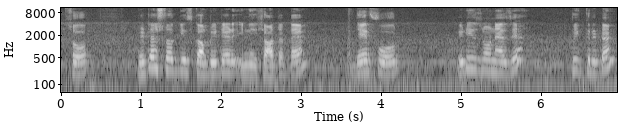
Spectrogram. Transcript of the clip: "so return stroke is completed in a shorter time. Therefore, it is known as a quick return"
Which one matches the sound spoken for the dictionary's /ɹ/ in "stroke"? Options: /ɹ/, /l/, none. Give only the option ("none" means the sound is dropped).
none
